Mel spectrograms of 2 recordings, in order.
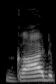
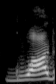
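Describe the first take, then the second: First: The g is followed directly by the vowel. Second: The g is followed by a w sound. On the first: The speaker calls it right. "गार्ड पढ़ेंगे" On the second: The speaker calls it wrong. "ग्वाड नहीं पढ़ेंगे"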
